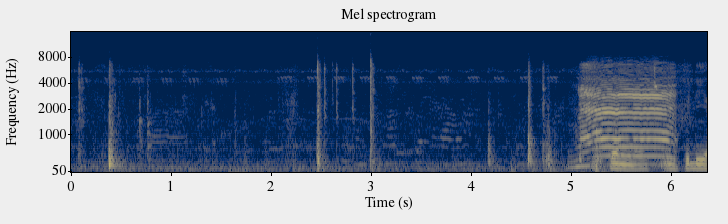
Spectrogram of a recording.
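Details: Garut sheep ewe giving birth to triplets on a rainy day, with sharp clicks and taps before a loud, trembling bleat of about one second near the end.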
